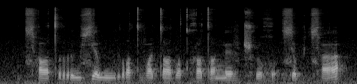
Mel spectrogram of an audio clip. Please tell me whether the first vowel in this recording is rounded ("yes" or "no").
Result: no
